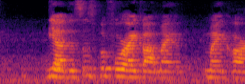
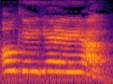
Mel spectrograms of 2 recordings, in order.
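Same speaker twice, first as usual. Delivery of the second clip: mock agreeing; 9 semitones higher, 7 dB louder than usual. Friends reluctantly agreeing.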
